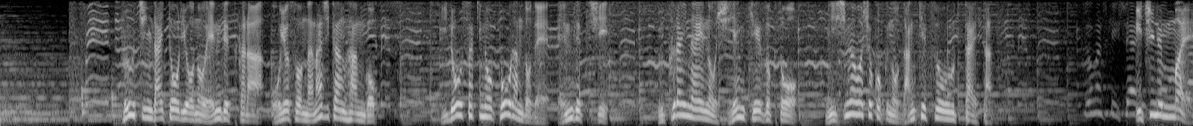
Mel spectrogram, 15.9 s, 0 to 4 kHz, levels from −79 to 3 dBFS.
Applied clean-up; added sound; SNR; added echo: none; none; none; none.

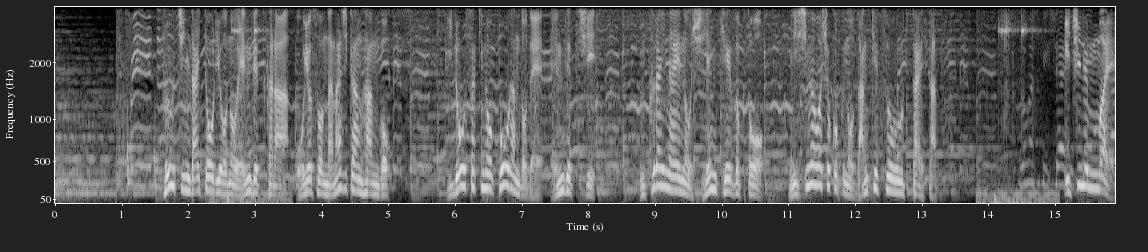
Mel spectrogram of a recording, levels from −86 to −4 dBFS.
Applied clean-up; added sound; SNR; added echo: none; Coin (dropping); 12 dB; none.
